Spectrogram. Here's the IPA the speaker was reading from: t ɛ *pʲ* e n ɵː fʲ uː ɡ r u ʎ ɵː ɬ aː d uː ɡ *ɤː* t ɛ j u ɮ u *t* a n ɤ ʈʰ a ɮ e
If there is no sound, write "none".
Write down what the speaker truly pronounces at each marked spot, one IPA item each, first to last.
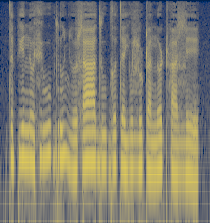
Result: pʲ, ɤ, ʈ

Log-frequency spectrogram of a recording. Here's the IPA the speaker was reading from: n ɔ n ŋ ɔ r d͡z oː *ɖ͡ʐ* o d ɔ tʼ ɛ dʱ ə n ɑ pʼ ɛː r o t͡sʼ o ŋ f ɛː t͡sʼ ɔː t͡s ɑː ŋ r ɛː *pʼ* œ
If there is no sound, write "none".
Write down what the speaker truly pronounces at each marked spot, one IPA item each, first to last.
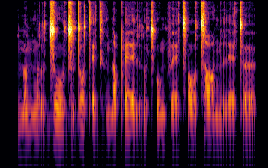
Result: d͡z, tʼ

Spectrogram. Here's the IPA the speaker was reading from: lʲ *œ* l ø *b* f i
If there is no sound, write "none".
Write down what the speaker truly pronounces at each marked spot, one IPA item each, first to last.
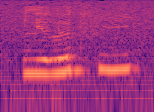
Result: ø, d

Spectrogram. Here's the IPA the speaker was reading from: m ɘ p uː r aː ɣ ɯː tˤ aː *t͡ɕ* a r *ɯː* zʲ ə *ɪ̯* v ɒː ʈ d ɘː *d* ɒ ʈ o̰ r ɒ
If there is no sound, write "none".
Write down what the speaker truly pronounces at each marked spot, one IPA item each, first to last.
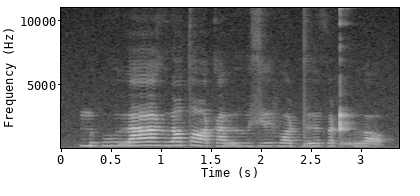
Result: k, ɯː, ɪ̯, θ

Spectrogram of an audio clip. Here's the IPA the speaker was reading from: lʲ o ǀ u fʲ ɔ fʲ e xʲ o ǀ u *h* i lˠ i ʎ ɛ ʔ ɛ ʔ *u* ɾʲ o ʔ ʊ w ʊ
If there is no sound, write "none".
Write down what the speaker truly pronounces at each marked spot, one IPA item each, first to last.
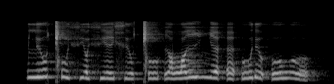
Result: ʔ, u

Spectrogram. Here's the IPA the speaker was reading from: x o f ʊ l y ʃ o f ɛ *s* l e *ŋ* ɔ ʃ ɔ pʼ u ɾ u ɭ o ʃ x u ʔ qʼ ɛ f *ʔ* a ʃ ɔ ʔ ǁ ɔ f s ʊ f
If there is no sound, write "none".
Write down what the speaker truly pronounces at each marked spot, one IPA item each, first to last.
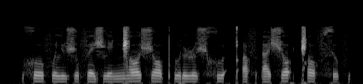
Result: ʃ, ŋ͡ǁ, ʔ

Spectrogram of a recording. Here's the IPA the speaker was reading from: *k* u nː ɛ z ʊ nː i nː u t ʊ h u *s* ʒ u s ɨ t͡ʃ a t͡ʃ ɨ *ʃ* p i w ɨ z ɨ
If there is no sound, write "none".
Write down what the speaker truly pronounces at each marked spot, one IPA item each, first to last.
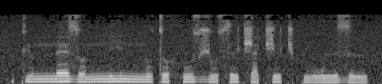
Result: kʲ, z, t͡ʃ

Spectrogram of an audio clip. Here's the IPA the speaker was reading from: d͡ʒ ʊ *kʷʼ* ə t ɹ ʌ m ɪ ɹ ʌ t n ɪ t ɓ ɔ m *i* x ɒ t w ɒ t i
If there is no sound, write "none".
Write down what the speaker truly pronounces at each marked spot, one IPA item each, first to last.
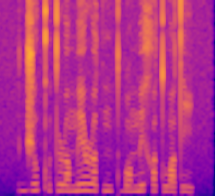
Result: kʷʼ, ɪ

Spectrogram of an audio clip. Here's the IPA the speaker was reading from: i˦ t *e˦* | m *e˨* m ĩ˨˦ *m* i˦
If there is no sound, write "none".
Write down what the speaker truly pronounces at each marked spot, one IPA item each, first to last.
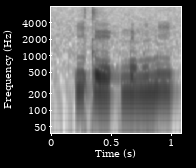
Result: e˨, e˨, m

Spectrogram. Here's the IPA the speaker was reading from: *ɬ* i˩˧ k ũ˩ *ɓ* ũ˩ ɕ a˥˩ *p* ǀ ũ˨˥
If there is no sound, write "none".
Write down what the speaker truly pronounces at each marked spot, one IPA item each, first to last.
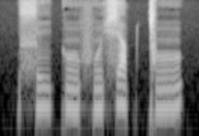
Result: ɬ, f, p

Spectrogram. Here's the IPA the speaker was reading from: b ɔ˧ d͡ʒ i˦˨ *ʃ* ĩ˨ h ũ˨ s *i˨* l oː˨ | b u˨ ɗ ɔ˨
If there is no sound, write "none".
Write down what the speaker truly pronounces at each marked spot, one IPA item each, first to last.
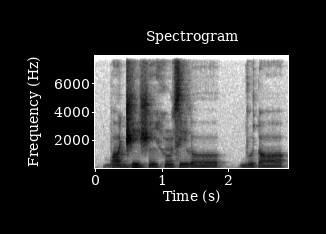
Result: ʃ, i˨

